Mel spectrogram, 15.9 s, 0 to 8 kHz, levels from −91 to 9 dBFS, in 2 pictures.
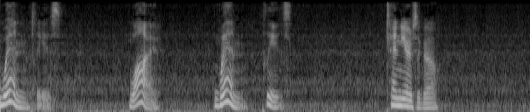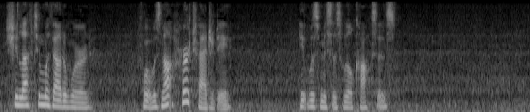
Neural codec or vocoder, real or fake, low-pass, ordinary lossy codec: codec, 16 kHz, 4 kbps, FunCodec, trained on Chinese and English, 50 frames a second; fake; 7.2 kHz; MP3, 48 kbps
